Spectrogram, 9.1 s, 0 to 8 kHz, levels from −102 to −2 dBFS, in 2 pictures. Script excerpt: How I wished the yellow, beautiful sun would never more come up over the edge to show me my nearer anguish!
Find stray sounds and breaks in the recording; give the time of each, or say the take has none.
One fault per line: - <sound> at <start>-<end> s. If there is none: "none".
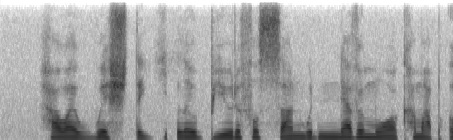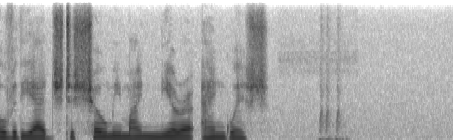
- dropout at 1.7-1.8 s
- whoosh at 7.7-8.1 s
